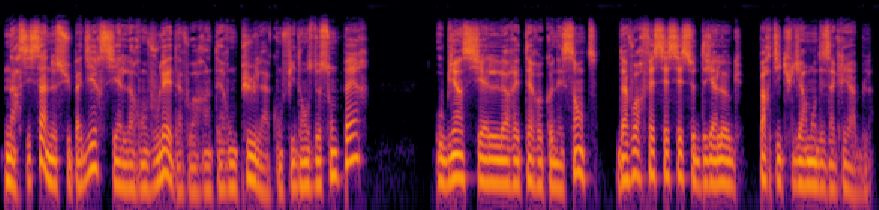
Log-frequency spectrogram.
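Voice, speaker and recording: A man reading a story aloud as narrator, steady and measured. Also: low-pitched, breathy edge, no room sound, clean studio sound.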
